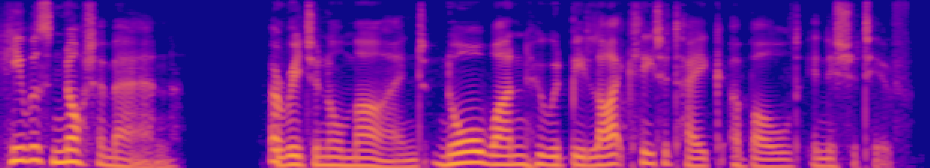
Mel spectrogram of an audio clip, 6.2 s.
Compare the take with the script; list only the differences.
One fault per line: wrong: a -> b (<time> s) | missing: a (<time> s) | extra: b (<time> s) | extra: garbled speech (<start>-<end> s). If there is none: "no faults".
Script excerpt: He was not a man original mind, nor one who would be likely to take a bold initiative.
no faults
